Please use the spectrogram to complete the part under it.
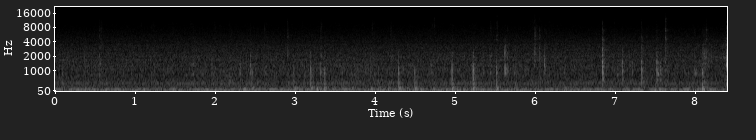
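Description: A screwdriver turns a small screw with faint metal clicks.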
